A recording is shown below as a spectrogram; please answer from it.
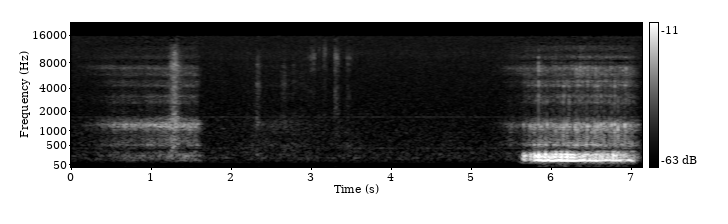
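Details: Stuka snoring while lying on Zsuzska: a rough snore, a quiet pause, then a louder, deep, buzzing snore on the next breath; ordinary snoring.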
